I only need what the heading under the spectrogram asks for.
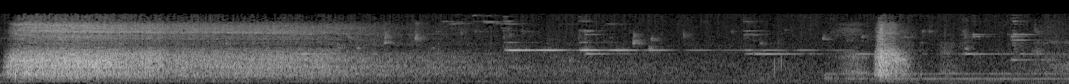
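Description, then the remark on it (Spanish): A long, deep breath of air rushes out loudly at the start and slowly fades, followed by quieter faint sounds and a brief soft breath near the end, as a person breathes during a guided two-count breathing exercise, inhaling fully and exhaling. No one speaks. “Y al exhalar sentimos nuestra respiración.”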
